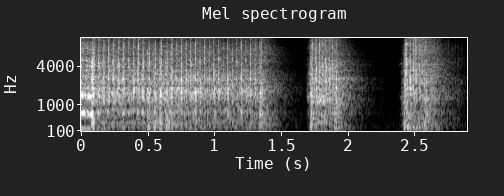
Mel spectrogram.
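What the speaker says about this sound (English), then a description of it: "we're going to continue screwing the frame" A power driver whirs as coarse-thread screws go into a wooden platform bed frame: one long buzzing drive followed by two short bursts, loud and close.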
